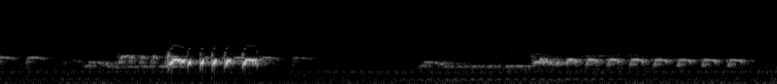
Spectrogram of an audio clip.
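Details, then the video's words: White zebra dove singing as a lure for other doves: a loud run of five or six clipped cooing notes, a pause, then a long evenly spaced string of softer staccato coos. "Sura Perkutut pitih PAMCINGAN SEMUA JENIS PERKUTUT"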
